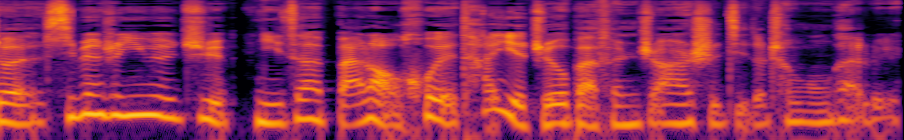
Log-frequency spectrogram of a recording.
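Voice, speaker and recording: A woman with a medium-pitched, somewhat breathy voice and a dark, mellow tone speaks at a fairly quick pace with fairly even intonation in a very clean recording with a silent background. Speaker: theatre company founder and CEO. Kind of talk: interview.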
